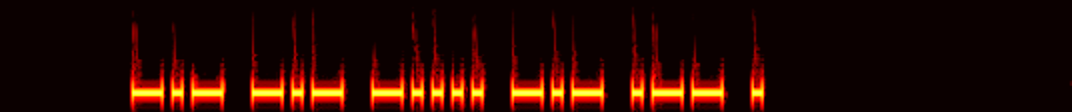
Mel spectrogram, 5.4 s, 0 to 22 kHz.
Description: Morse code, heard as a keyed tone, about 24 wpm, 700 Hz. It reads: KK6KWE
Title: Speed Racing - USA 2x3 Call Signs 20wpm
